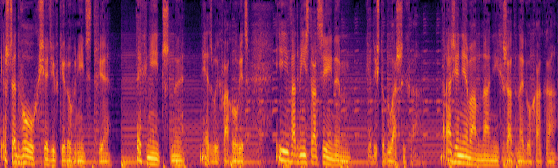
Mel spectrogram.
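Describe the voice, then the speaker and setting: An actor reading a blunt, conspiratorial middle-aged male factory party official in a radio story. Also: a bass voice.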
